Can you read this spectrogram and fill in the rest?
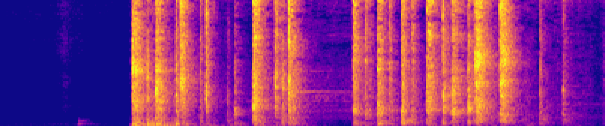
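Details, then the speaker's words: Lord of the Rings pinball machine at power-up after restoration reassembly, Balrog mechanism working for the first time: quick, irregular bursts of sharp mechanical clunks and clacks; mechanism moves freely, normal operation. "first time i seen balrog work since i uh put everything back together"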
